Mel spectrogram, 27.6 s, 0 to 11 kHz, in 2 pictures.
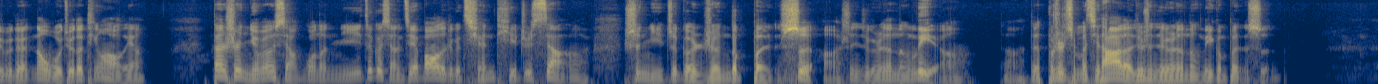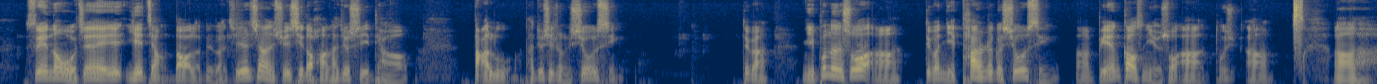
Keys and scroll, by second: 1.9 alt+s, 2.8 shift+e, 3.0 shift+f, 4.3 shift+f, 4.3 shift+e, 5.2 shift+f, 5.2 b, 7.8 shift+f, 9.1 b, 14.6 space, 15.8 x, 16.1 space, 17.6 space, 20.5 ctrl+z, 20.7 ctrl+z, 21.1 ctrl+z.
